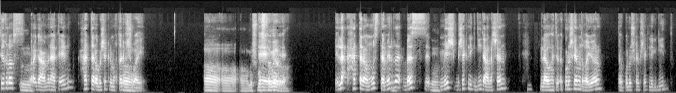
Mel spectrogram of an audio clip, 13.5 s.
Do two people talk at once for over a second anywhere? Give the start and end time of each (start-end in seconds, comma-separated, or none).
none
